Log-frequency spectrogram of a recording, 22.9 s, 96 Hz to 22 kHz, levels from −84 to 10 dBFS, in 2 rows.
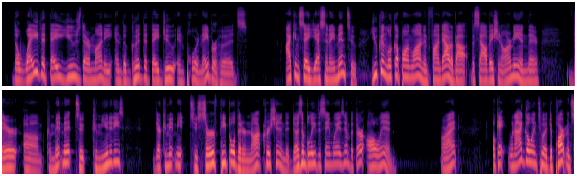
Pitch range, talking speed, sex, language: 145-190 Hz, 190 wpm, male, English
